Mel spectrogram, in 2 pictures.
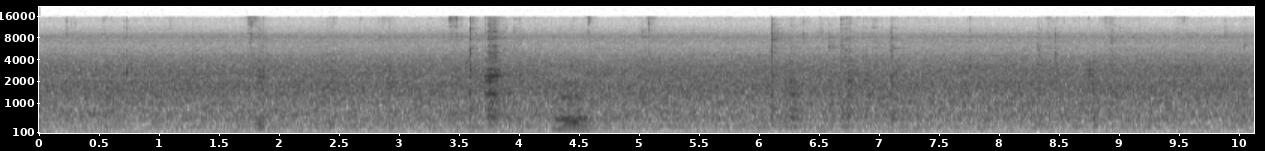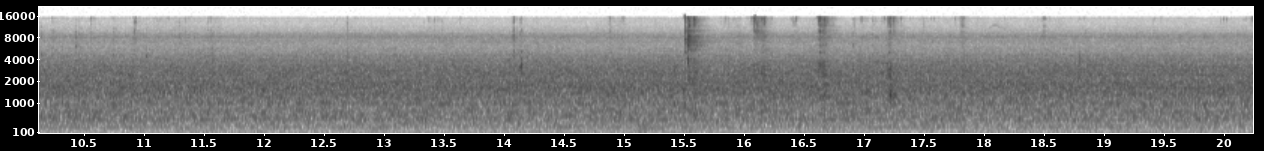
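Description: Sparse, faint clicks and crunches of someone eating rice with crunchy tortilla chips from a spoon, over a steady background hiss. A brief vocal sound comes a little after four seconds in.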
